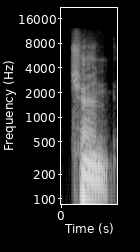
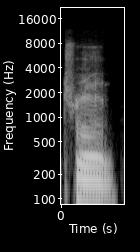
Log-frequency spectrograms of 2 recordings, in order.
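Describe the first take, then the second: First: The name is said the northern Vietnamese way. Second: The name is said the English way. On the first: "In the north, it's pronounced Chen" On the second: "when you go to English speaking countries, they say Tran"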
